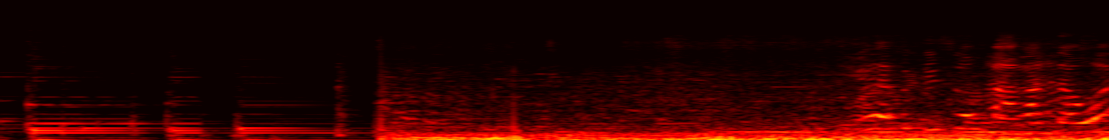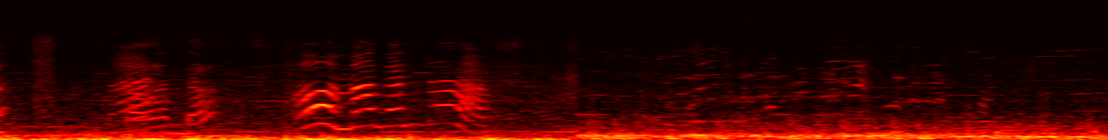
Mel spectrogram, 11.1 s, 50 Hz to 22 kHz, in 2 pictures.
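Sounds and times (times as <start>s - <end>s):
faint voices: 1.9s - 11.0s
vehicle engine rumbling: 1.9s - 11.0s.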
